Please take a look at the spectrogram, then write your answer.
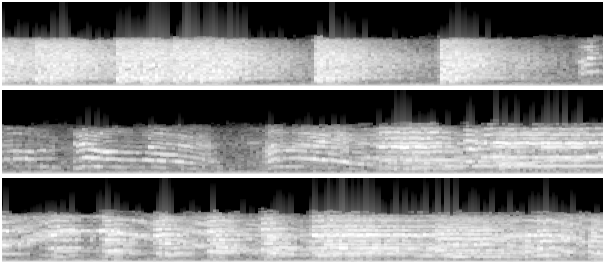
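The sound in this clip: Gunfire in a Western radio drama: a few sharp, loud bursts in quick succession, followed by men talking and shouting.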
